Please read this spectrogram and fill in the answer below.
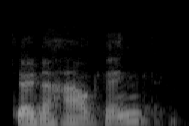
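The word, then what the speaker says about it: Hauer-King: I've got no idea how to pronounce his name. Jonah Hoya King. Ha. H A U R King. Jonah How King.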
